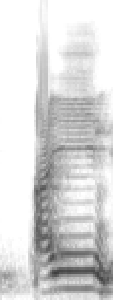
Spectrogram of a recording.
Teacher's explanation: এটা গলায় হালকা চাপ দিয়ে উচ্চারণ হয় হলকের মধ্যখান হইতে। যেমন হাটা আমরা পড়েছিলাম, এখানে যেমন গলা চাপ দিয়ে বলেছি, আইন এটাও গলা চাপ দিয়ে বলতে হবে।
